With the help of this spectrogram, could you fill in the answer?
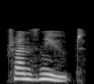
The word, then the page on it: transmute: trænz’mju:t, træns’mju:t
